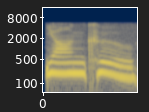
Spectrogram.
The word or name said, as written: Yangku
